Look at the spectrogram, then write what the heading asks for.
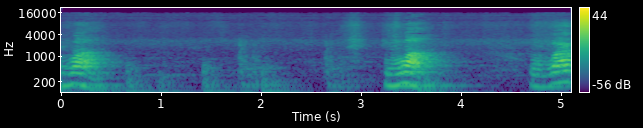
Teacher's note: वा का उच्चारण होता है दांत और ओष्ठ से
